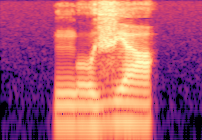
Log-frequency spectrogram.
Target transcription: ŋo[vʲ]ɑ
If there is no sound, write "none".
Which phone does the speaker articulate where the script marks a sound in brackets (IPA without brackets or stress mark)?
vʲ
